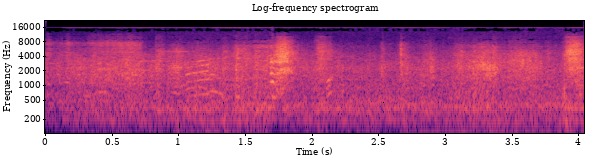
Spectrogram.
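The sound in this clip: A train carriage rolls along the rails with a steady rumble and a rhythmic clickety-clack of wheels, holding at a moderate level throughout.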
